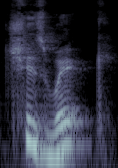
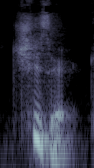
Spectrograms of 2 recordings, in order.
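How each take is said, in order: First: The w sound is pronounced in the middle. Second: The w sound is left out entirely. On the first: The speaker calls it wrong. "looks like" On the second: The speaker calls it right. "simply pronounced Chiswick. So another one where we ignore that W"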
